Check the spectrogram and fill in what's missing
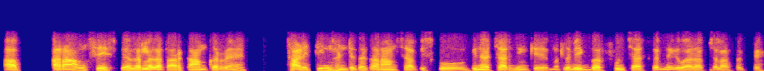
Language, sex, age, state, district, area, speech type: Urdu, male, 18-30, Uttar Pradesh, Siddharthnagar, rural, conversation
